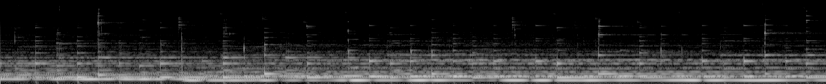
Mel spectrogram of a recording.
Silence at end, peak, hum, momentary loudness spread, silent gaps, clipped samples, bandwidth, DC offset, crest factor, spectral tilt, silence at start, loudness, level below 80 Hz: 0 s; -8 dBFS; none; 4 LU; none; under 0.1%; 8.4 kHz; under 0.1%; 12 dB; -8.5 dB/octave; 0 s; -20 LUFS; -62 dBFS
